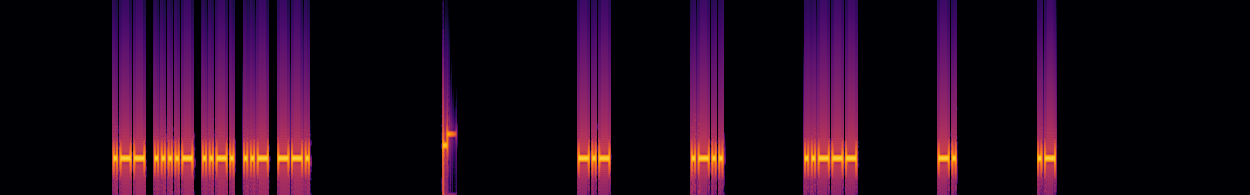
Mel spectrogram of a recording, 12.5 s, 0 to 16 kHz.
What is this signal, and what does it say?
Morse code, heard as a keyed tone, about 36 wpm, spaced as for 15 wpm, 700 Hz. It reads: W4FUG KL2NA
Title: USA Call Signs - 8x Character Spacing - 35wpm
